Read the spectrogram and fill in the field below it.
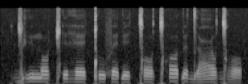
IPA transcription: ɡ͡ǀ y m ɔ ǁ ɪ ɦ ɛ ǃ u f ɛ ɗ ɪ ǀ ɔ ǀʰ ɔ ɗ ə d ə ʕ ɔ ɡ͡ǀ ɔ

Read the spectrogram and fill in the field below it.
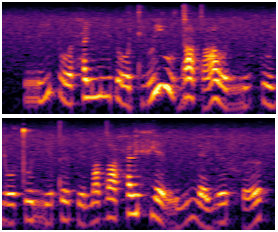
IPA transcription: r i˩˥ ɓ o˩ ħ i˧ m i˧ ɗ o˩ tʲ u˩˥ j u˥˩ d ɛ˥˩ tˤ ɪ˩˥ w o˩ rʲ u˩˥ k u˩ j o˩ t u˧ rʲ ɘ˩˥ t ɘ˧ p ɪ˩ m ɘ˧ dˤ ɘ˥˩ ħ ɘ˥ fʲ ɛ˥˩ r i˩˥ ŋ ɛ˩ j ɘ˧ f ə˩˥

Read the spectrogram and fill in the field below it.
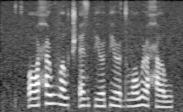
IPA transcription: t͡sʼ ɔ ħ ə˞ w v ʌ w t͡ʃʼ ɛ z pʲ ə˞ pʲ ə˞ d v ɔ w ə˞ ħ ʌ w

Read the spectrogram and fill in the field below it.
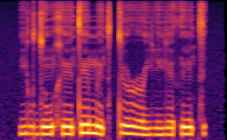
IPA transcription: j u˨ d͡z ũ˨ x ẽ˨˦ t ẽ˦ m ẽ˨ t͡s t ʏ˦ ɹ ə˞˨ j i˨ j e˨ θ ĩ˨ t͡s

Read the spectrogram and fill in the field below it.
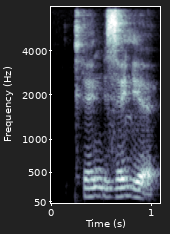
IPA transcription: kʰ e ŋ i z e lʲ ɛ

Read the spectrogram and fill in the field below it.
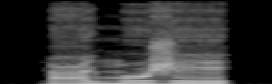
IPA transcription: ʕ i m o ʒ e

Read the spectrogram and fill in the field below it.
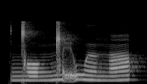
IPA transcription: ŋ͡ǀ ɔ ŋ ŋ͡ǁ ḛ w ə̃ ŋ ã

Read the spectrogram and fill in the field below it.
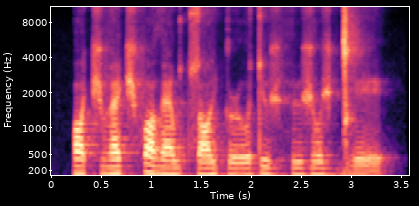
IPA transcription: ɒ t͡ʃ v æ t͡ʃ f ɒ ð æ w t͡s ɒ i̯ k ɹ ʊ t ʉ ʒ h ʉ ʒ ʊ ʒ ɡ͡ǀ e

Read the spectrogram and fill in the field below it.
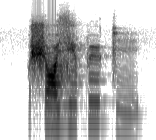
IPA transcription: ʃ ɒ˦ zʲ ə˦ p y˦ k i˨

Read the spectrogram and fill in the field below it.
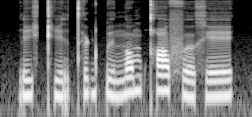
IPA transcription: ɾ i˨ x kʰ i˨ r t̪ʰ ɨ˧ ɖ k͡p ɨ˨ n̪ ɔ˦ m qʰ ɔ˦ f ɵ˧ x e˦

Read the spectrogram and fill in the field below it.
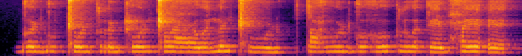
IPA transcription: ɡ ɤː ɳ ɡ u ǁ o ɳ k r ɔ ɳ ʈʰ oː ɳ ǁ ɔ ɐ̯ ʕ o ɐ̯ n ɤ ɳ ǁʰ uː ɳ | tˤ ɛ ɦ uː ɳ ɡ o ɦ o k l u ɐ̯ k ɛ ɳ ħ ɛː ʔ ɛ

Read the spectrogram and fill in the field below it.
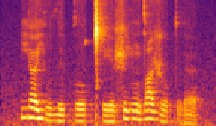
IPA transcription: j ɐ˦ j u˨ ð ɨ˨ k o˨ ǀʰ e˨ ʂ i˦ ɲ dˤ ʉ˦ ʐ o˦ k r ɐ˨

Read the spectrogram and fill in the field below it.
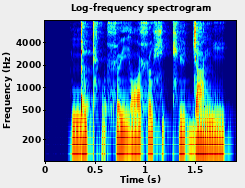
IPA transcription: ŋ͡ǃ u cʰ ṵ ħ y j ɔ ħ u ç ḭ cʰ y ɟ a ŋ i

